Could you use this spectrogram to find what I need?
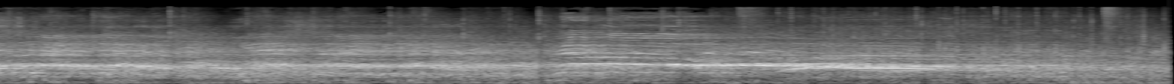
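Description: A woman talks close by in a large echoing hall.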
